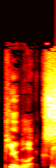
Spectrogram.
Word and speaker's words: Publix: Publix. – Publix.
